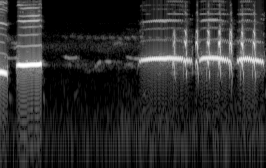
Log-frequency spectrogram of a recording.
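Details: Silver-eared laughingthrush practising its morning song: a short whistle, a longer pure steady whistle, a near-silent pause, then a sustained whistle broken by rhythmic buzzy pulses.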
